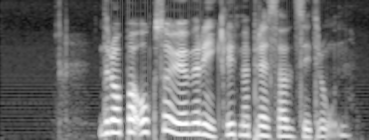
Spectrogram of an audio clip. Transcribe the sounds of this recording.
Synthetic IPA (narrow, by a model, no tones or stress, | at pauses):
d̪ɾɔːpːaʔɔksɔøːvəɾiːkʰlɪt̪meːpʰɾɛsad̪sɪt̪ʰɾṵːn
